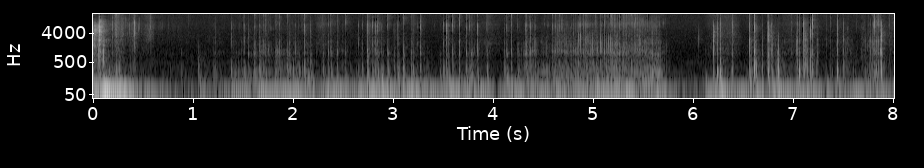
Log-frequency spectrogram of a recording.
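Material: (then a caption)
Coated canvas. Long nails tap and scratch along the top edge and zipper area of a large brown monogram coated-canvas tote bag with tan leather straps. The result is dense, dry scratching and quick taps with a crinkly, tearing texture and mostly low, muffled body, broken by brief quiet pauses near the middle and later in the clip.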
